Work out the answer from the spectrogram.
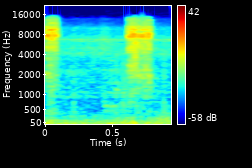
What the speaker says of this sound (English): hold it straight while I ratchet it off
